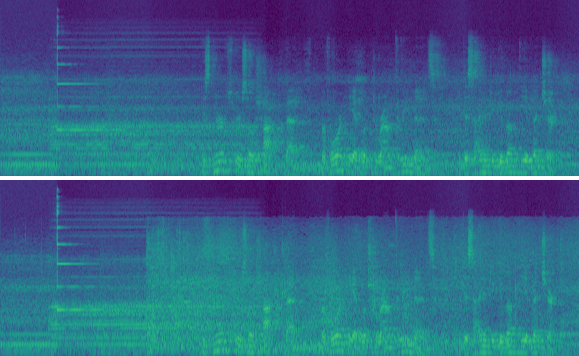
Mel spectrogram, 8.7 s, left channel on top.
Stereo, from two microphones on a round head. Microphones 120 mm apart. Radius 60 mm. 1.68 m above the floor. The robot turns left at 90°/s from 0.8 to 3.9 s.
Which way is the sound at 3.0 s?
35° left.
